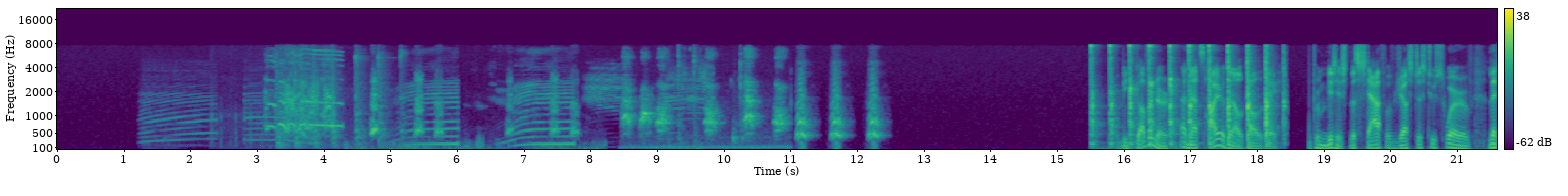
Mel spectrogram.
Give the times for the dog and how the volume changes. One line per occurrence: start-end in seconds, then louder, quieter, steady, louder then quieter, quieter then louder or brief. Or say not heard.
3.3-12.4 quieter then louder.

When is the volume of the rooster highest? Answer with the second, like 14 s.
4 s.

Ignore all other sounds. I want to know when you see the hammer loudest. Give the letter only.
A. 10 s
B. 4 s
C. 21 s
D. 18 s
D.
